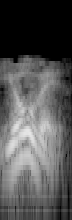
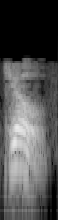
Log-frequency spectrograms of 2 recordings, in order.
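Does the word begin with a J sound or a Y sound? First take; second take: Y sound; J sound. First: The word begins with a Y sound. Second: The word begins with a J sound. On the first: The speaker calls it right. "they probably pronounced it Yove" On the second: The speaker calls it wrong. "not Jove"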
